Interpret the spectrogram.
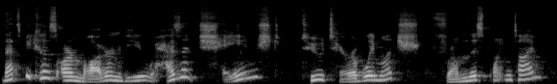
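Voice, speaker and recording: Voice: medium pitch, big pitch swings, a little slow, dark tone, husky. A presenter in casual educational chat, talking with many ums and light laughs. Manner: chatty, with filler ums and laughs.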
